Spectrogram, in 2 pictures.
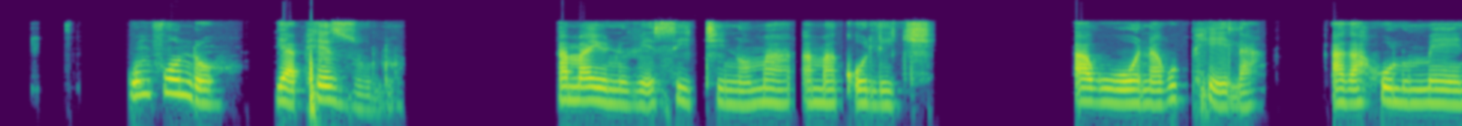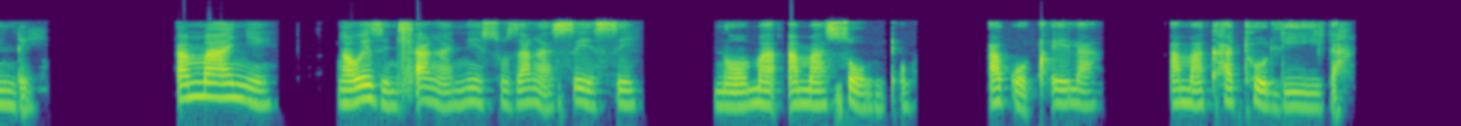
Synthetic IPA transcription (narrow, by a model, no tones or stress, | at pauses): uɱfundʱɔ | japʰezuːlu | amajunivesitʰinɔmaa̰mak̬ʼolid̥ʒ̥ʱi̥ | aɣuwɔnaɣupʰɛlaː | ɣahulumɛːndʱɛ | amaɲɛ | ŋawezint͡ɬʼaŋanisɔzaŋasɛsɛ | nɔmaʔamasɔntʼɔ | aɡ̥ʱɔǃɛlaː | makʰatʰoliːɣa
